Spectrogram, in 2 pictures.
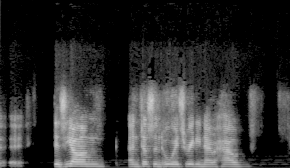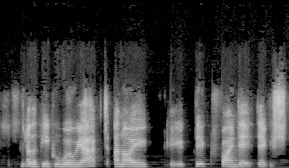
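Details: Adult woman with a stammer; stammering.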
